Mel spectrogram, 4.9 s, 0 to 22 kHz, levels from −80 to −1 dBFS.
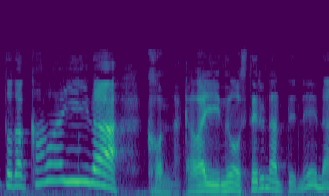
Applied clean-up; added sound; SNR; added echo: none; none; none; none.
